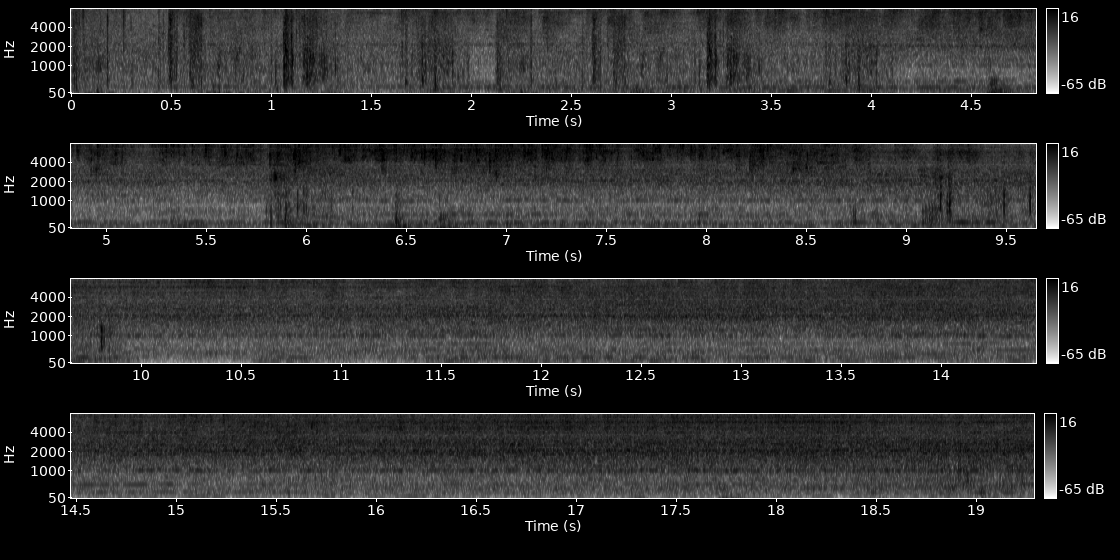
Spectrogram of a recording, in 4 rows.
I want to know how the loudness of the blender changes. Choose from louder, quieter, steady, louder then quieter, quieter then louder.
louder.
